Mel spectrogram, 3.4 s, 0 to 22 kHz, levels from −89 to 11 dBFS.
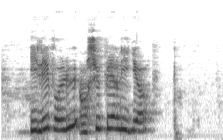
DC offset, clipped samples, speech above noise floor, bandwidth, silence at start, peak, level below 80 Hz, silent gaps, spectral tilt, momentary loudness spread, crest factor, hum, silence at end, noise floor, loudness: under 0.1%; under 0.1%; 47 dB; 9.4 kHz; 0.45 s; -2 dBFS; -56 dBFS; none; -2.5 dB/octave; 5 LU; 12 dB; none; 1.1 s; -59 dBFS; -12 LUFS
